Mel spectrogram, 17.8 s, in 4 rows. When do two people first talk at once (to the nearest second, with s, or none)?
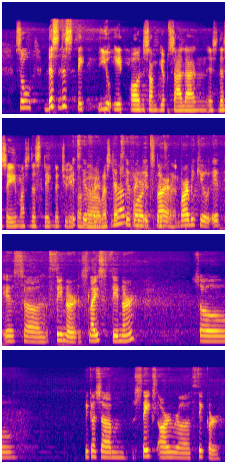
6 s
